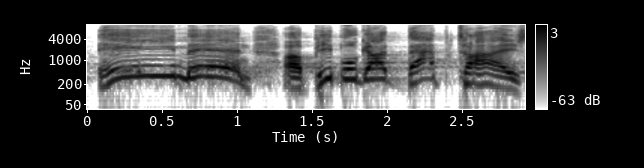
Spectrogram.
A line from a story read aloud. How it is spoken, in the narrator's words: I was shouting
